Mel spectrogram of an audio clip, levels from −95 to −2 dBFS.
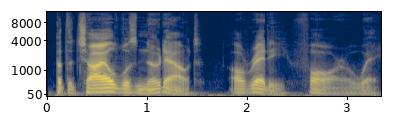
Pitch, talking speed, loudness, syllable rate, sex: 85 Hz, 160 wpm, -20 LUFS, 4.1 syllables/s, male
